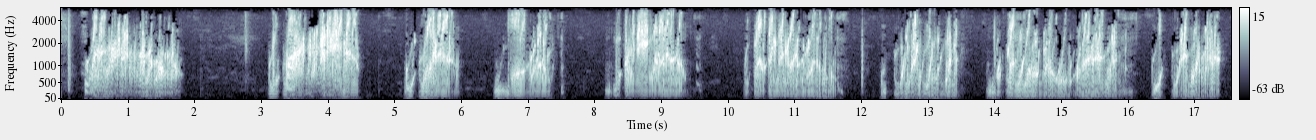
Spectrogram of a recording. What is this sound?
A few samples of me making slime monster noises.
horror, monster, slime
